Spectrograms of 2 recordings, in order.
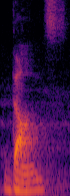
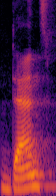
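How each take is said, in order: First: The word is said with a British accent. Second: The word is said with an American accent. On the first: "British call it डांस" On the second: "American डांस pronounce करते हैं इसको"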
